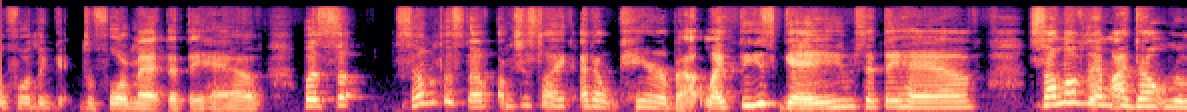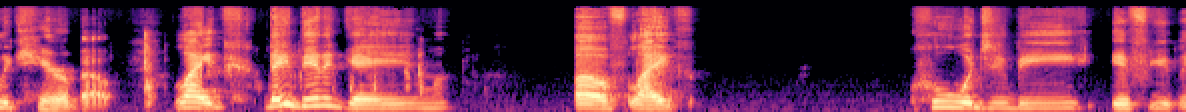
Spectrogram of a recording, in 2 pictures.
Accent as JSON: {"language": "English", "country": "United States", "said": "I'm American"}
